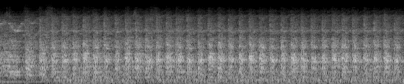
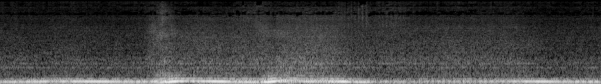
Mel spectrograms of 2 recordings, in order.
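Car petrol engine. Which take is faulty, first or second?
first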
